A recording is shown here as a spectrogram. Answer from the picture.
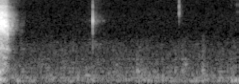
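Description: Near silence after a man's voice trails off at the very start, with two faint short clicks about a second apart.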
